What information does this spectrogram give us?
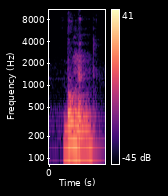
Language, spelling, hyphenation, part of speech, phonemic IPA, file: Dutch, boenen, boe‧nen, verb, /ˈbunə(n)/, Nl-boenen.ogg
- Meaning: to scrub, polish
